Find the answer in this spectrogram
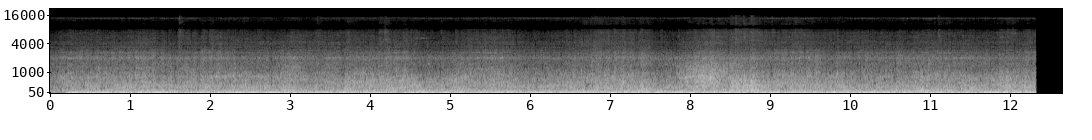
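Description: Passenger train running along the track, heard from inside the carriage: a steady low rumble of wheels on rail, cutting off abruptly near the end.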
